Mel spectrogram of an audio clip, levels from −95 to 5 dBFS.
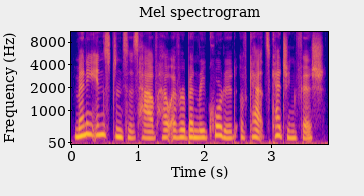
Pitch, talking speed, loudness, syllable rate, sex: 220 Hz, 155 wpm, -17 LUFS, 4.9 syllables/s, female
